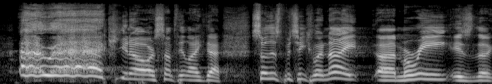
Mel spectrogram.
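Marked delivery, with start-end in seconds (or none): 0.3-1.2 shrill, very high, loud drawn-out scream. Retelling how someone woke at night: imitating someone screaming. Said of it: "you would hear somebody scream out".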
